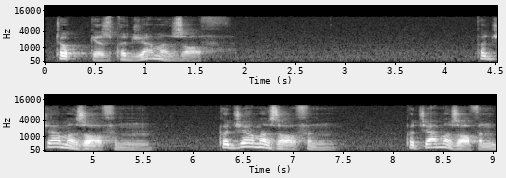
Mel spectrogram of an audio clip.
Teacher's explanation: um and as we saw before his has no H sound by dropping the consonants D H and th these lightly pronounced words can be linked easily with other words around them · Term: linking of unstressed words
